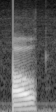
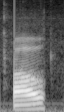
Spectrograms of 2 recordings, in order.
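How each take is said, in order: No difference in how they are said.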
